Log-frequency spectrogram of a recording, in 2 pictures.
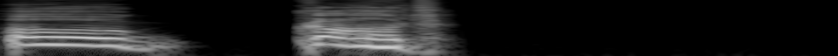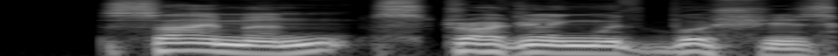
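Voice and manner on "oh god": high anguished cry. A narrator's reading. Boy agonized by indecision as the ship passes, anguished outcry. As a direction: cry out in agony, louder and far higher. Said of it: "Ralph cried out".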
